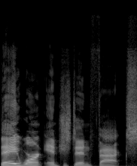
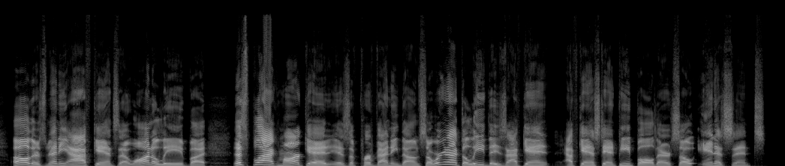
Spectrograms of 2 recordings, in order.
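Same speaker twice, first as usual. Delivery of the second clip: normal talking voice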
